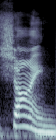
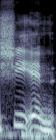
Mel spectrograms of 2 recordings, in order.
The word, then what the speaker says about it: Shein: So in the UK we call it Shine, but it's actually Shein.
